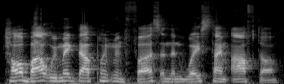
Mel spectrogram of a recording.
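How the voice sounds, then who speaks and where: A man's voice: medium pitch, fast talker, pushed and bright, faint music behind. A man giving casual, joking game commentary with slang and swearing, sometimes reading dialogue aloud. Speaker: game streamer.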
